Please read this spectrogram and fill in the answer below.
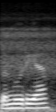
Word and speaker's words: Lemuria: to Lemuria, as I was told it's actually pronounced Lemuria.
